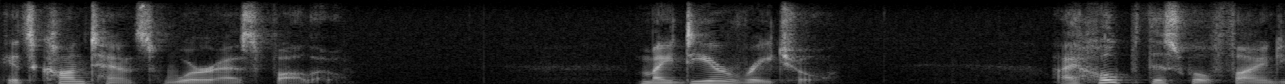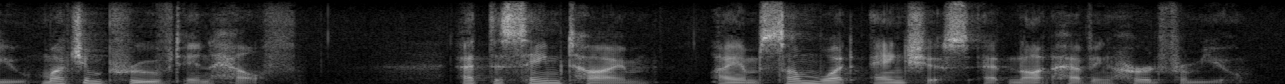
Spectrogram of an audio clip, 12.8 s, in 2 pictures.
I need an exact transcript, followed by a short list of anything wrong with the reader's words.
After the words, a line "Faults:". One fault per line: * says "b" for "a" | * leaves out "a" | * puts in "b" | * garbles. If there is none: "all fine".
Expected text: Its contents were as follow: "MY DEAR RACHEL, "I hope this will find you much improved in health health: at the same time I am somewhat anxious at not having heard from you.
Its contents were as follow: "MY DEAR RACHEL, "I hope this will find you much improved in health: at the same time I am somewhat anxious at not having heard from you.
Faults:
* leaves out "health"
